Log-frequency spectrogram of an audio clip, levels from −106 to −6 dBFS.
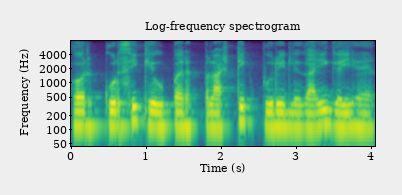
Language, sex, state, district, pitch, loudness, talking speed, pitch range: Hindi, male, Jharkhand, Palamu, 120 Hz, -16 LUFS, 135 wpm, 115-125 Hz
